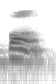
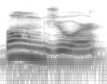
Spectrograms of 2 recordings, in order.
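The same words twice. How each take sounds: First: Bon with a nasal vowel through the nose; correct nasal bon. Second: Bonjour said wrongly like English bone with a hard n. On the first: Teacher showing students the correct nasal bon. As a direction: model the right French bon. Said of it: "It should not sound like the English word bone". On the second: Teacher showing students the wrong English-style bonjour. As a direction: show the mistake clearly. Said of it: "should not sound like the English word bone". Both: Shown as a demonstration.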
